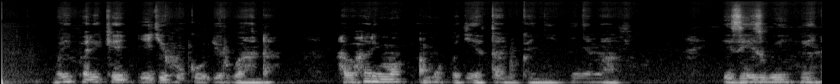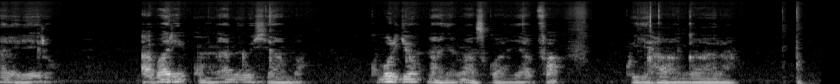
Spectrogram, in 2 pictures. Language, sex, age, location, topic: Kinyarwanda, female, 18-24, Nyagatare, agriculture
